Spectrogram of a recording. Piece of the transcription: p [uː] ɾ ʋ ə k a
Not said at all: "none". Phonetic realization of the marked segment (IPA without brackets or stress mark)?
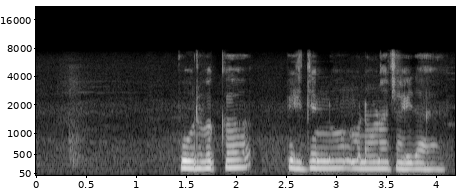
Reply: uː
